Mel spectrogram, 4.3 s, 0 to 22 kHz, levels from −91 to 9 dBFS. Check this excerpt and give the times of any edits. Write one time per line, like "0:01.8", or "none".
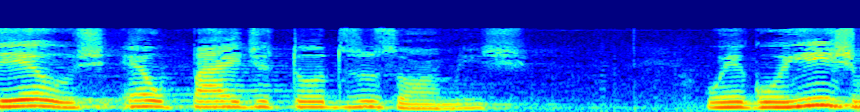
0:03.4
